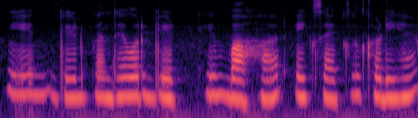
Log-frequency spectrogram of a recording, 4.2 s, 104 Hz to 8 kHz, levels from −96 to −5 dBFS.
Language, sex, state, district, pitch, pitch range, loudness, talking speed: Hindi, female, Maharashtra, Nagpur, 230 Hz, 220-245 Hz, -41 LUFS, 170 wpm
